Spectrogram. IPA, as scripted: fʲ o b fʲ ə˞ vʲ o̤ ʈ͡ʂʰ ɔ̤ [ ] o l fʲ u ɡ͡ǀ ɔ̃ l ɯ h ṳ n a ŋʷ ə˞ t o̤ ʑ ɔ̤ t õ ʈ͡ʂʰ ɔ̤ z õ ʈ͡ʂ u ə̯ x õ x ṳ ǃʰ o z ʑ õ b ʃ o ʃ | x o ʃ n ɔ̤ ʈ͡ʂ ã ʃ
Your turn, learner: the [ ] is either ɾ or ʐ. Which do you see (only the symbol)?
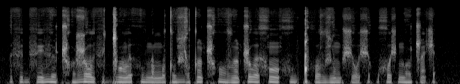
ʐ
